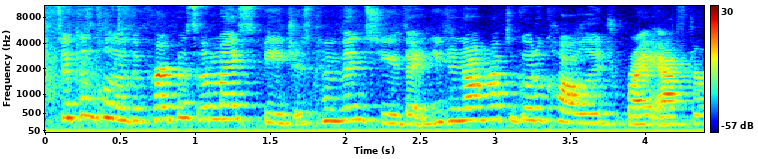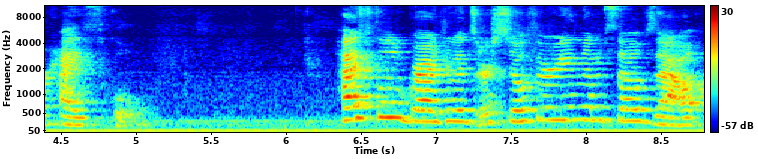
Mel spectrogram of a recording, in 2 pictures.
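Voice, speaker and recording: A woman's high-pitched, bright, sharp voice is raised and projected, moving at a fairly quick pace with very wide pitch swings and audible room echo. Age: 20s. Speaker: college student. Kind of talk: persuasive speech. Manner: halting.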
